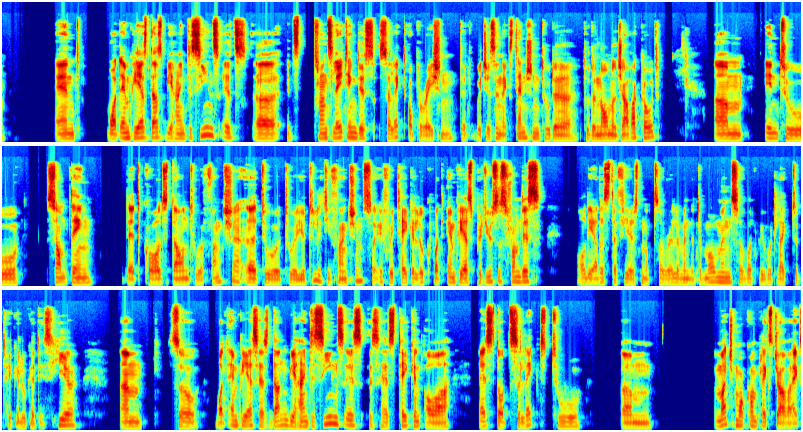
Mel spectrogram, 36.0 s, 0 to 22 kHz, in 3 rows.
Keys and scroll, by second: 17.5 ctrl+alt+shift+super+F9.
